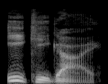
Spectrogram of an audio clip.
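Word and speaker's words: ikigai: The Japanese call it, pronounced eeky.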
